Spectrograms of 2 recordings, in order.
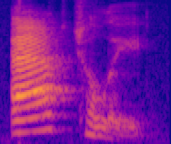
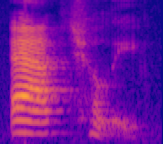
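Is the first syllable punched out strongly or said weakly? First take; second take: strongly; strongly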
